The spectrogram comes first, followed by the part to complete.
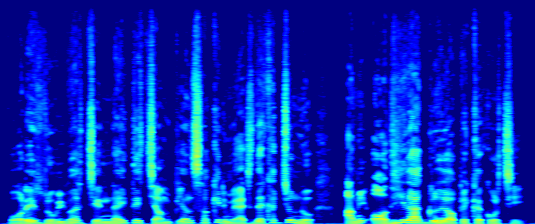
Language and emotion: Bengali, happy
